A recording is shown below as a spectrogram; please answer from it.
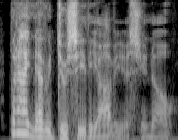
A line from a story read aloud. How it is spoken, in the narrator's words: she laughed back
